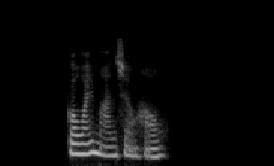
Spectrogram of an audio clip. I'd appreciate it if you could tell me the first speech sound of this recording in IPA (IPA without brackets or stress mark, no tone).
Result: k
